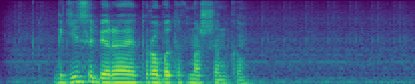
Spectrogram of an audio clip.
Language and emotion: Russian, neutral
